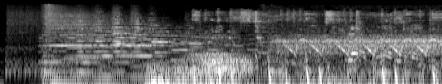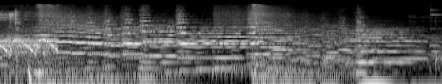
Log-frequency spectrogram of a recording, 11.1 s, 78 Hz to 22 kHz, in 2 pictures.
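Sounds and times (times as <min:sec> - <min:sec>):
emergency siren yelping: 0:01.0 - 0:09.4.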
